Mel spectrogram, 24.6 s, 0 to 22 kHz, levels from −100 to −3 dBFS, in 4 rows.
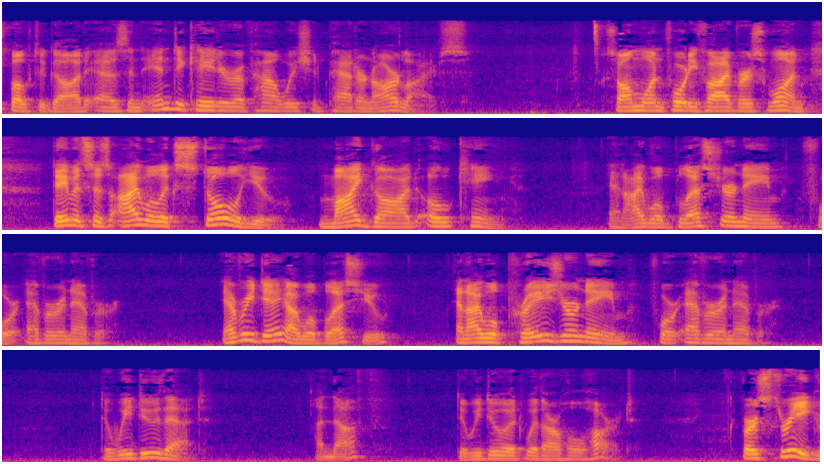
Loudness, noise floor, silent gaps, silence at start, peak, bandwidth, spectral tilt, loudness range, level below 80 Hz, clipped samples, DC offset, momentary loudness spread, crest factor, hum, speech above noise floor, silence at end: -25 LUFS; -57 dBFS; none; 0 s; -2 dBFS; 11.5 kHz; -3.5 dB/octave; 11 LU; -56 dBFS; under 0.1%; under 0.1%; 16 LU; 24 dB; none; 31 dB; 0 s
